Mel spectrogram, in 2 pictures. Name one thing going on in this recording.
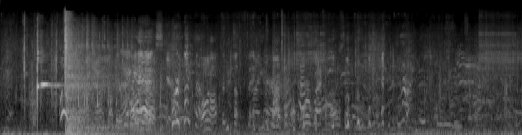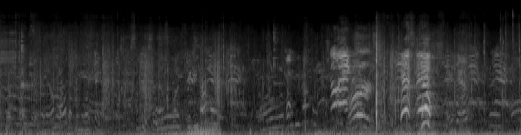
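Children and adults talk and shout across an open outdoor field.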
